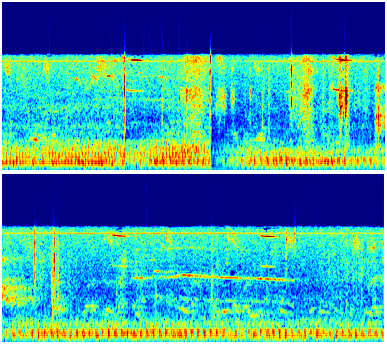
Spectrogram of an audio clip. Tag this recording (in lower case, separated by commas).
outside, rural or natural, speech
